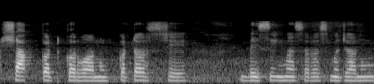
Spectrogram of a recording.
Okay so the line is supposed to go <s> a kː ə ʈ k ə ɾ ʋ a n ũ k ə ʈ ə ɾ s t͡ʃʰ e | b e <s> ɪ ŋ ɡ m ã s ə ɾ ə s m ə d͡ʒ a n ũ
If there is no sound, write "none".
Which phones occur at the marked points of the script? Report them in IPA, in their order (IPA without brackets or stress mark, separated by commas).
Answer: ʃ, s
